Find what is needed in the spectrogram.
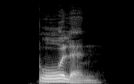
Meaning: plural of Bowle
- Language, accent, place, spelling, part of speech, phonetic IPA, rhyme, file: German, Germany, Berlin, Bowlen, noun, [ˈboːlən], -oːlən, De-Bowlen.ogg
